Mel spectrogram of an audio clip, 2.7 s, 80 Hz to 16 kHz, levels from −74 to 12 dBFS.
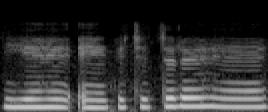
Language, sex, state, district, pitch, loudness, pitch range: Hindi, female, Madhya Pradesh, Bhopal, 255 Hz, -13 LUFS, 250-270 Hz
